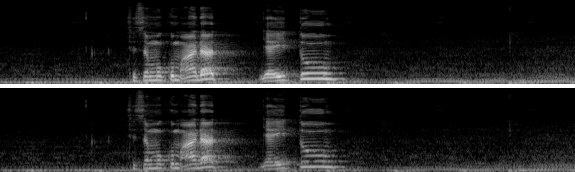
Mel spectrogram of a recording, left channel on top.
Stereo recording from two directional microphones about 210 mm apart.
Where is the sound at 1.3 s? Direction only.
15° right (ahead or behind).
